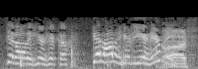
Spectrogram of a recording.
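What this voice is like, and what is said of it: Yelling. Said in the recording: “Stop yelling”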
